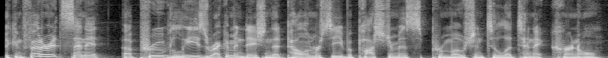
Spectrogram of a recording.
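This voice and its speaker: A man with a moderately high voice in a dry, close recording. He tells stories casually and haltingly, slipping between informal, sweary talk and reading aloud. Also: a little mellow, dry recording. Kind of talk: casual storytelling, partly reading an article aloud.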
